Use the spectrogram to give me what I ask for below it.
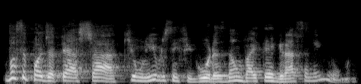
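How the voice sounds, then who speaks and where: Animated man with lively, shifting intonation. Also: on the high side, fast talker, lo-fi sound. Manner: animated, dramatizes book reading with shifting intonation. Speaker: researcher guest. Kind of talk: casual chat on a live stream.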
